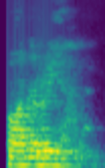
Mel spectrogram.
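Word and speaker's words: πονηρία: आता है, वो है पोनेरिया। पोनेरियास या पोनेरिया। इसको प्रोनाउंस ऐसे करते हैं, पॉन ए री आ।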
